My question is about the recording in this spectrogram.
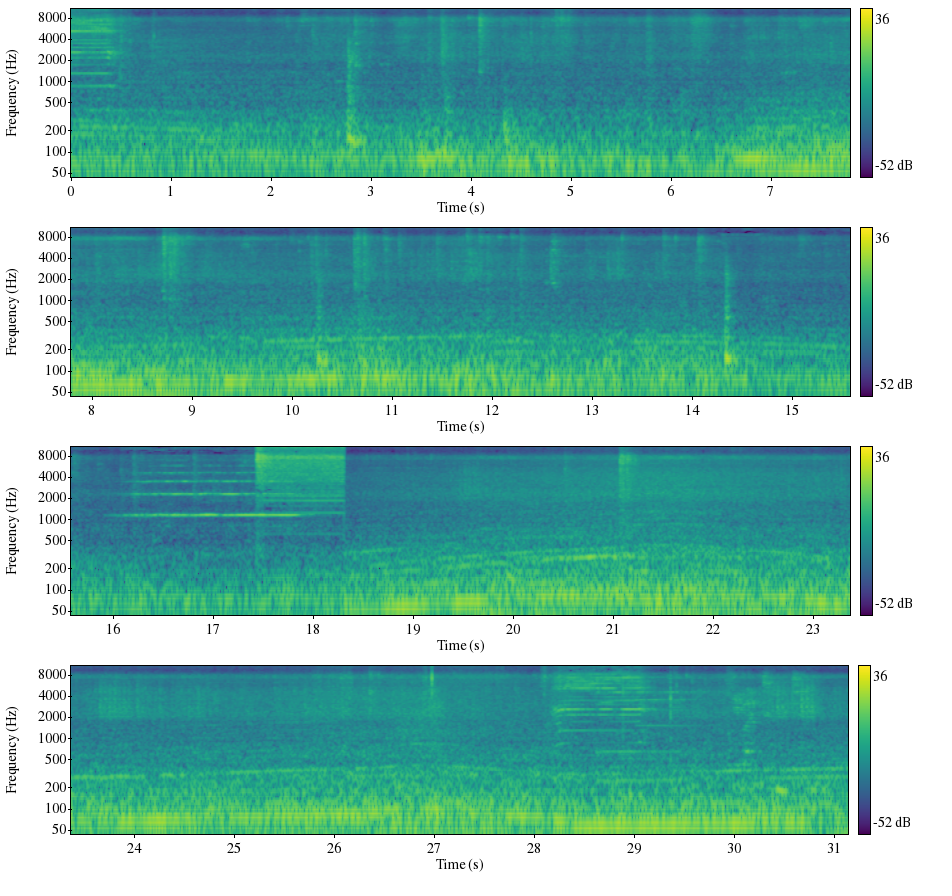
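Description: Hyundai New Super Aero City city bus heard from inside the cabin, its engine rumbling low and rising and falling in pitch as the bus accelerates and eases off. The engine is in good condition, with no squeal. A brief electronic beep sounds a little past halfway.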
